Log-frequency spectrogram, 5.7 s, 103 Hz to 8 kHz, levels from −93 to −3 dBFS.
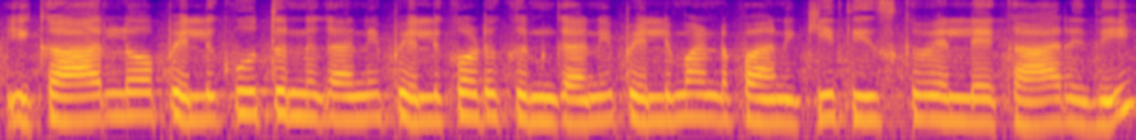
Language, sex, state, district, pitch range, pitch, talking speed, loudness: Telugu, female, Andhra Pradesh, Srikakulam, 195-215 Hz, 205 Hz, 115 wpm, -18 LUFS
